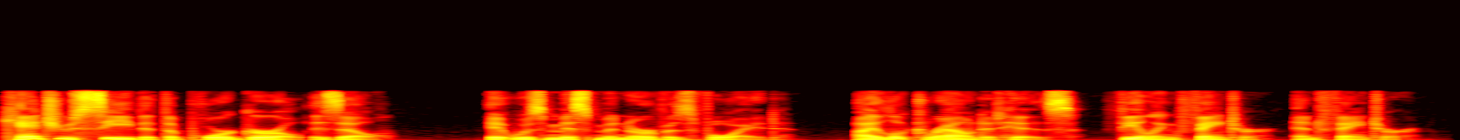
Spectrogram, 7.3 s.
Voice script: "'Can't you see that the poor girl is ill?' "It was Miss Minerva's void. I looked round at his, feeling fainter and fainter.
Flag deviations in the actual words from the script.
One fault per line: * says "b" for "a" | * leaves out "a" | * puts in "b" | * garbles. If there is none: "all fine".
all fine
